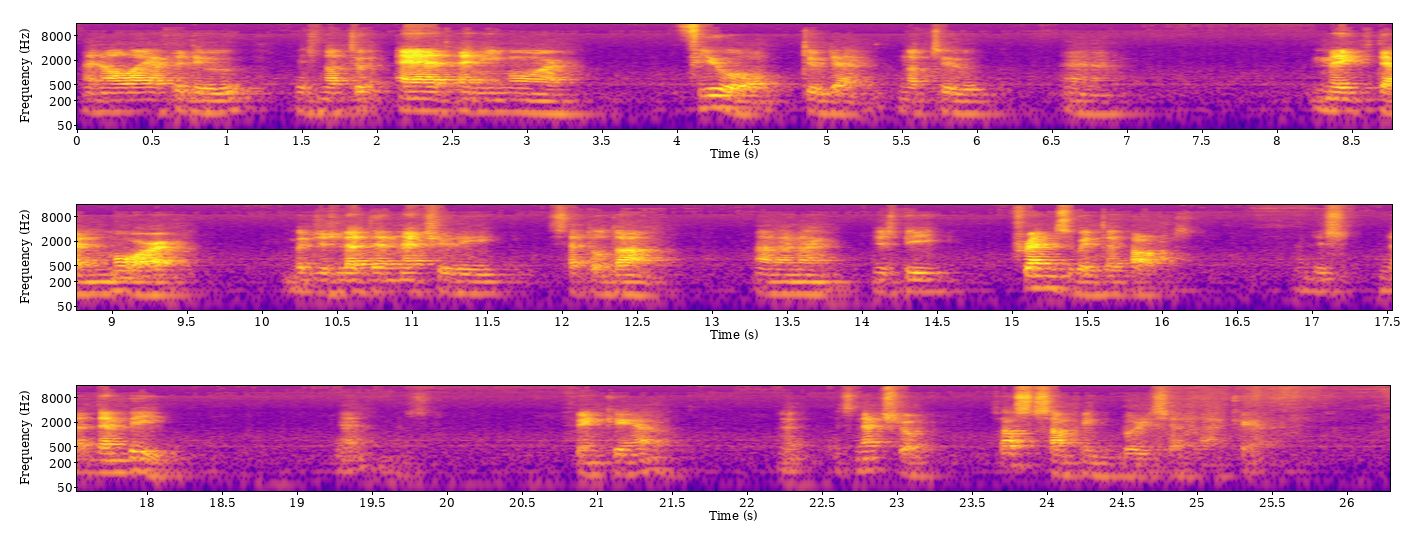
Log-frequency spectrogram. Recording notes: Monday Night Meditation at Wat Dhammayanaram, Cambodian Society of WA (CBSWA). They usually consist of a short talk, thirty minute meditation and then questions & answers.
